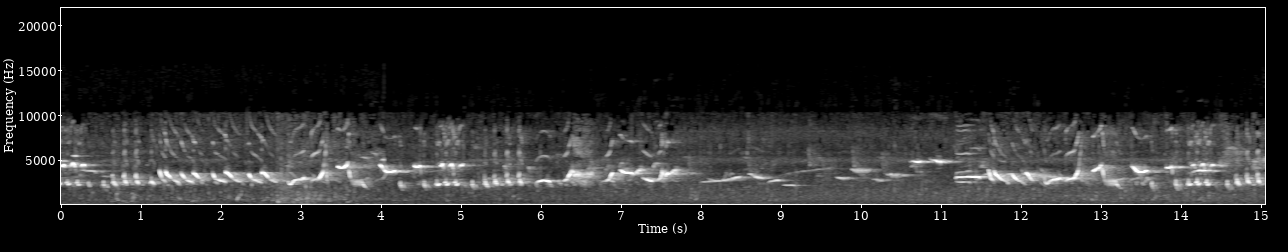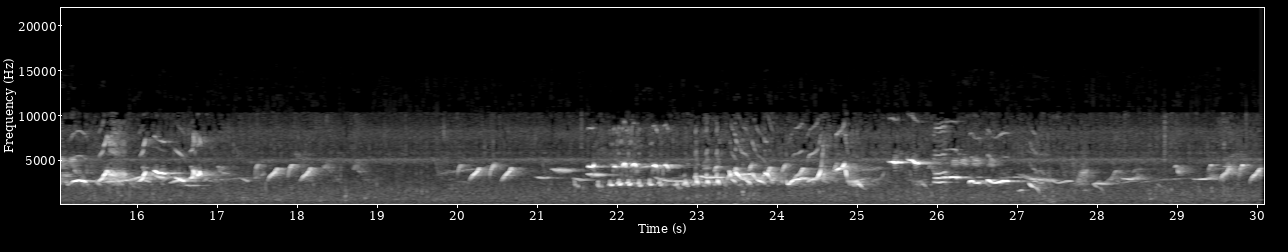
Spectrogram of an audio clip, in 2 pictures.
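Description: Songbirds singing in a busy chorus of quick repeated chirps and trills, in bouts with two short lulls, over a faint steady rush of running water.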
